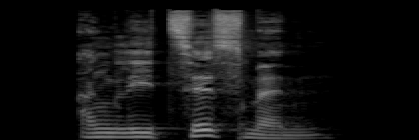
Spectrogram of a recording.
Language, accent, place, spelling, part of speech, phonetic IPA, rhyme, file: German, Germany, Berlin, Anglizismen, noun, [aŋɡliˈt͡sɪsmən], -ɪsmən, De-Anglizismen.ogg
- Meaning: plural of Anglizismus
